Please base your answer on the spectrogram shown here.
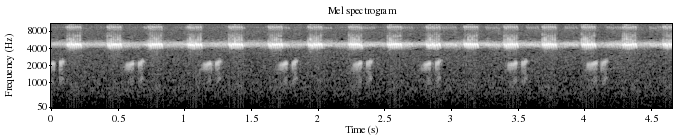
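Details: Crickets singing at night in a Pozo valley bottom, Nikon D7100 recording: high piercing pulses about three per second, joined by a lower double chirp repeating roughly every half second.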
